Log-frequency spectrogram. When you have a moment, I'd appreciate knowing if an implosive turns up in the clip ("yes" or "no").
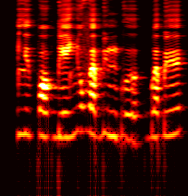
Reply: yes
